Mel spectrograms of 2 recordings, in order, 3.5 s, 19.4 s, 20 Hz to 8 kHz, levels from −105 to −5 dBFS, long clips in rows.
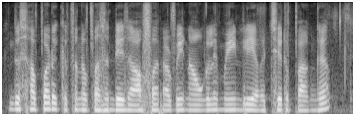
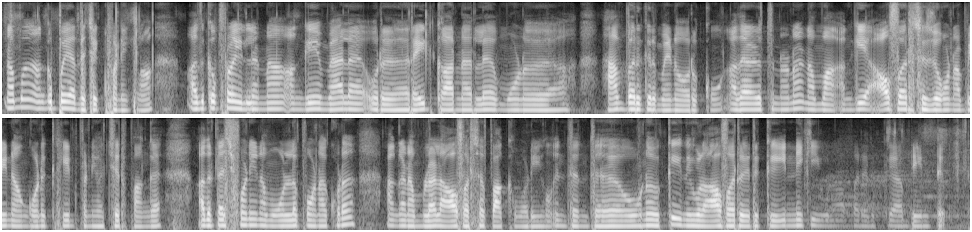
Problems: echo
